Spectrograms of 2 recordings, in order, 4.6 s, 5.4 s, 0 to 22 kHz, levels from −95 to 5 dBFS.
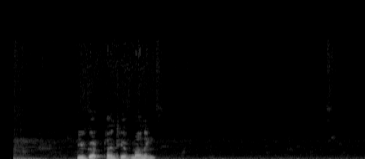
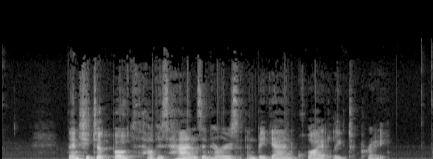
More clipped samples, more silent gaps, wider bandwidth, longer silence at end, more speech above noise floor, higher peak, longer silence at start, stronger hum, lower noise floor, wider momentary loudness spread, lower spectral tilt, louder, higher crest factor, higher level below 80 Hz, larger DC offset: neither; neither; second, 6 kHz vs 14.5 kHz; first, 2.65 s vs 0.6 s; first, 41 dB vs 35 dB; second, -24 dBFS vs 0 dBFS; second, 0.25 s vs 0.85 s; neither; first, -80 dBFS vs -57 dBFS; second, 11 LU vs 16 LU; first, -10 dB/octave vs -5.5 dB/octave; second, -41 LUFS vs -22 LUFS; about the same, 22 dB vs 22 dB; second, -76 dBFS vs -56 dBFS; neither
